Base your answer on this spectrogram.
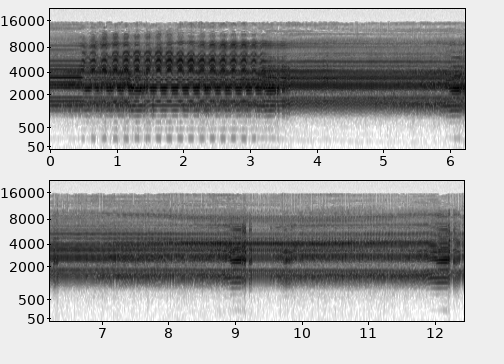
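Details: Cicada song opening with a fast, pulsing rattle that smooths after a few seconds into a long, even, shrill buzzing drone with a few brief stutters.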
